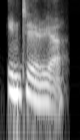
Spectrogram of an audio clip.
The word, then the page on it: interior: Indian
